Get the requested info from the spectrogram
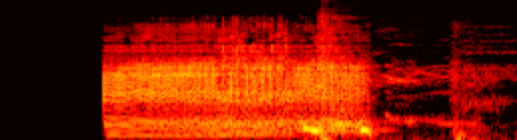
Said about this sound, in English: What about a wet and nasty fart?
